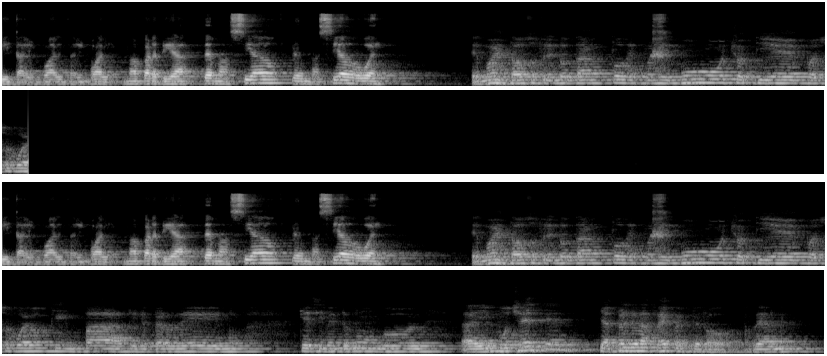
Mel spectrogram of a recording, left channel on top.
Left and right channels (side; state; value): left; drops out; at 8.5 s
